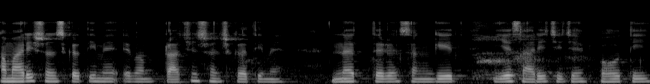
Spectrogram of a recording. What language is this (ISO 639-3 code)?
hin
